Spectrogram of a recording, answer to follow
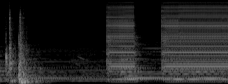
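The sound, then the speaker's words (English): A dull thunk, then a harsh, steady electric buzz from a door intercom kicks in about a second later and holds loudly, briefly thinning before surging again to the end. “Could you buzz me in?”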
